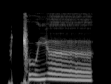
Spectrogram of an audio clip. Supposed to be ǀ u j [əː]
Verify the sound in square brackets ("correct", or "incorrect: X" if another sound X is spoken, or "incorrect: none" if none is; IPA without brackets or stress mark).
correct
